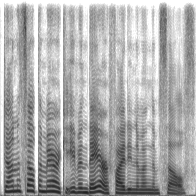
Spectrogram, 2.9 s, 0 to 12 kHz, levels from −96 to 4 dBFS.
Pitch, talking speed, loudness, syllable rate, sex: 250 Hz, 205 wpm, -15 LUFS, 6.8 syllables/s, female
